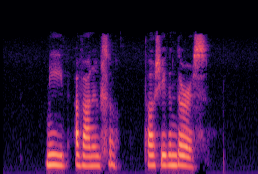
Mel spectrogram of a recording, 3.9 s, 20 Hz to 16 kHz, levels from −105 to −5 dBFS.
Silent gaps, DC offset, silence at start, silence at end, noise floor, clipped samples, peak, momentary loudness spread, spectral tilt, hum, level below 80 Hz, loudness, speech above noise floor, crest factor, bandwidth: none; under 0.1%; 0.7 s; 0.8 s; -81 dBFS; under 0.1%; -14 dBFS; 10 LU; -4.5 dB/octave; none; -76 dBFS; -30 LUFS; 51 dB; 18 dB; 7.8 kHz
